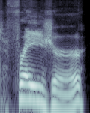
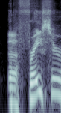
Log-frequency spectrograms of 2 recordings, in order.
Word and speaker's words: Fraser: Not Frasier. The Frascer Valley Cash Bash. I'm working hard to pronounce that.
